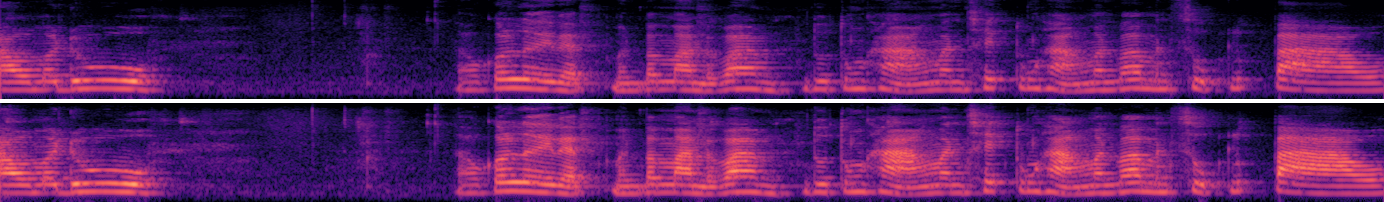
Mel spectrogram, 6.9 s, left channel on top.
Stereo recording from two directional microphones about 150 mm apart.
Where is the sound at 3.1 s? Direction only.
15° left (ahead or behind).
